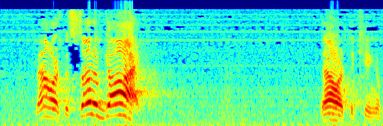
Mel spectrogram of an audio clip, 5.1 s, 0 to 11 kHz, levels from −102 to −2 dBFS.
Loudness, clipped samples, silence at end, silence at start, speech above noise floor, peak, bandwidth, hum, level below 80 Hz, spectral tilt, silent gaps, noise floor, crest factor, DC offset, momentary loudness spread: -10 LUFS; 0.3%; 0.05 s; 0.5 s; 29 dB; 0 dBFS; 11 kHz; none; -46 dBFS; -2.5 dB/octave; none; -40 dBFS; 14 dB; under 0.1%; 19 LU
